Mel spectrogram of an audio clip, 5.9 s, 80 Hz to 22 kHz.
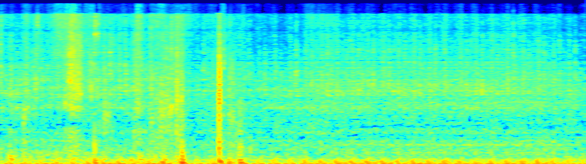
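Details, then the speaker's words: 2006 Acura TSX at idle before the coil swap, worse from inside the car: stumbles with uneven pops and skips, then runs lumpy and unsteady. Misfire at idle. "I don't know if you can hear that. It's worse when I'm sitting in it."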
